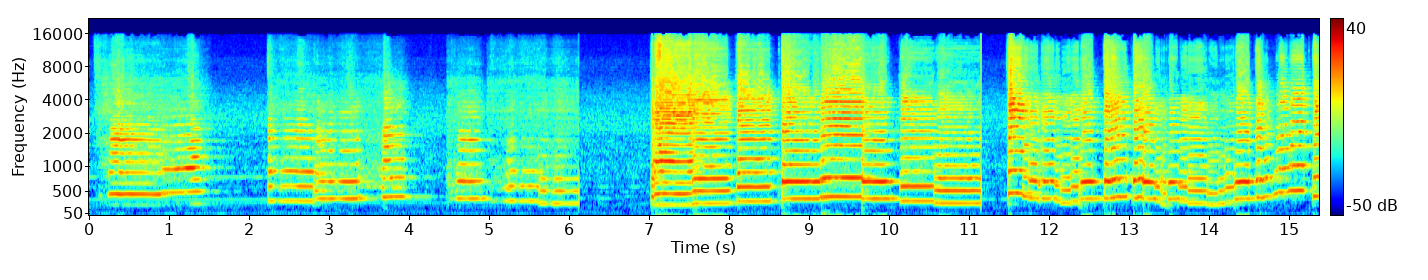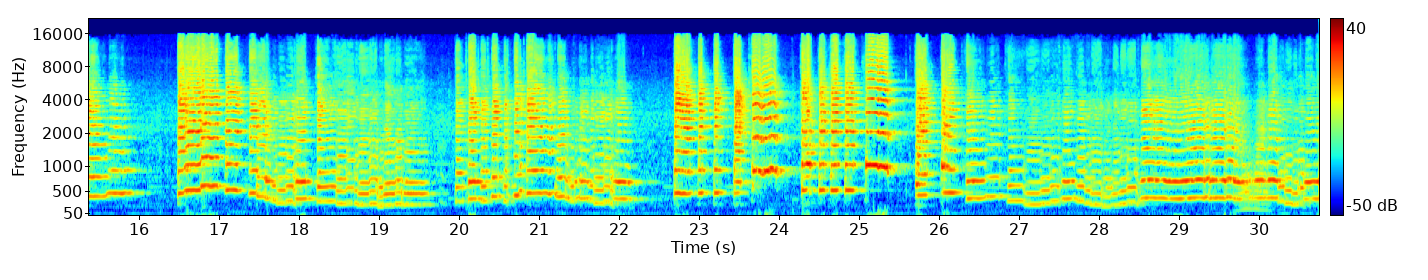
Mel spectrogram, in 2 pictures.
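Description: Saxophone playing a melody, in short phrases with pauses for the first six seconds, then near-continuous runs. At the start the reed sits too far in, behind the tip of the mouthpiece, a setting that makes the horn sound heavy and hard to play.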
